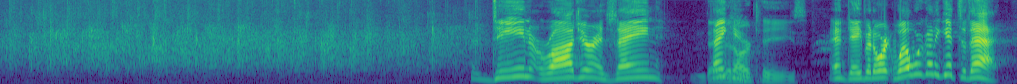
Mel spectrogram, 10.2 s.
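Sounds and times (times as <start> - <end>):
audience applause: 0.0 - 4.9
speech: 4.7 - 10.0.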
